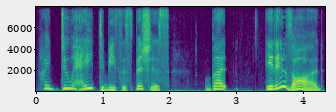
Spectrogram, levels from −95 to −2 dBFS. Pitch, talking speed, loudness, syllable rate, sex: 235 Hz, 110 wpm, -18 LUFS, 4.0 syllables/s, female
